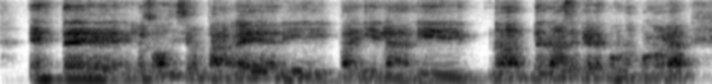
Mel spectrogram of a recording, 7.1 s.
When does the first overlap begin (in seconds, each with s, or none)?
none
